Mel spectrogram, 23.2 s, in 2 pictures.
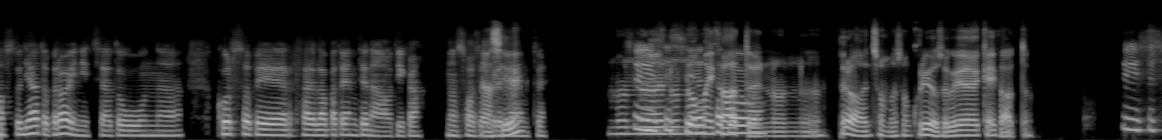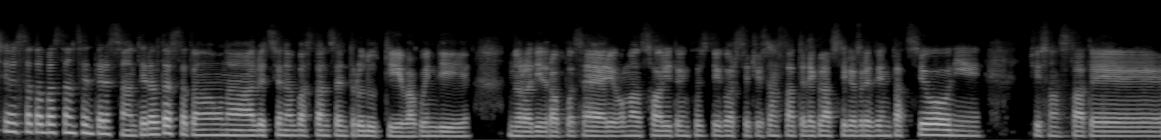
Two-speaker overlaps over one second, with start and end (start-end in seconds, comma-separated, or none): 6.2-7.6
